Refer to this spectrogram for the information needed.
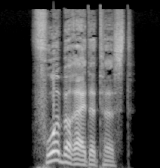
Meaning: inflection of vorbereiten: 1. second-person singular dependent preterite 2. second-person singular dependent subjunctive II
- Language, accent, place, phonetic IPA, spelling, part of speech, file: German, Germany, Berlin, [ˈfoːɐ̯bəˌʁaɪ̯tətəst], vorbereitetest, verb, De-vorbereitetest.ogg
